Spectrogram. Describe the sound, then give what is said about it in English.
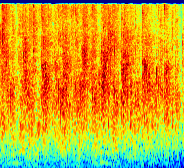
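A crowd claps steadily, a dense, crackling wash of applause that holds at an even, fairly loud level throughout, with no one speaking over it. “Yeah, no, clap.”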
